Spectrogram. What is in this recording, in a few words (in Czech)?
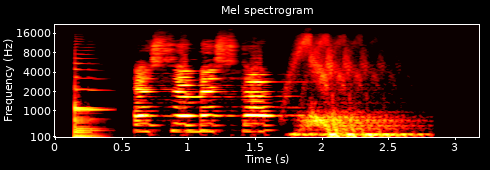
robot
